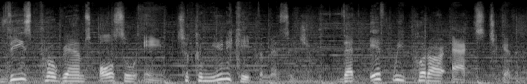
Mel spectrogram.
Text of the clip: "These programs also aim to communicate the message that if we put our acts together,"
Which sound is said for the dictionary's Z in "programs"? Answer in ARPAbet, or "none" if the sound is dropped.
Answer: Z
